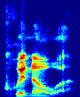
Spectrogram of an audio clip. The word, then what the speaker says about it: quinoa: So a few years ago, because here's my other one, quinoa. Yes, I know it's pronounced quinoa, Uh-huh. but I like pronouncing it quinoa.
